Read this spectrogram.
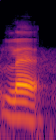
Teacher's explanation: जब जीभ जो है ऊपर की ओर तालु की ओर उठकर बीच का रास्ता बंद कर देती है और वायु जो है जीभ के दोनों किनारों से बाहर निकलती है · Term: पार्श्विक ध्वनियाँ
